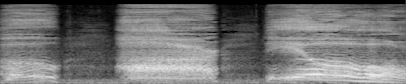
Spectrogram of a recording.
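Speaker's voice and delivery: loud, deep, throaty, rough, guttural monster voice. A creature confronts a group of people, in a guttural, deep voice. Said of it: "The voice was guttural and deep".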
